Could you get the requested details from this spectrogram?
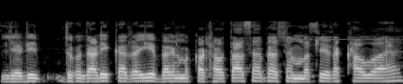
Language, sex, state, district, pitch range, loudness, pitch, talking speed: Hindi, male, Bihar, Bhagalpur, 145-155 Hz, -17 LUFS, 150 Hz, 225 wpm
